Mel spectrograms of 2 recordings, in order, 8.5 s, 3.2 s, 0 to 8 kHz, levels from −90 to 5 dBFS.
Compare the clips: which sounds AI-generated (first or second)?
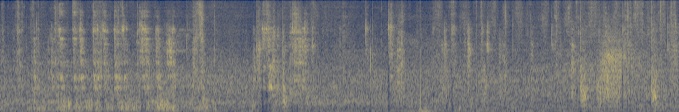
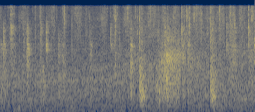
first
